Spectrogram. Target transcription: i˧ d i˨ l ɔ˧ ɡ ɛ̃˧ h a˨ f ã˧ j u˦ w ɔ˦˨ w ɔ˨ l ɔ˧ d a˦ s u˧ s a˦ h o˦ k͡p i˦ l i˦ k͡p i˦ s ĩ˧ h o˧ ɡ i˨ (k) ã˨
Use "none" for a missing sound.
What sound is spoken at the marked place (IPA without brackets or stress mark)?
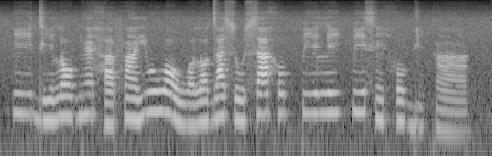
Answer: k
